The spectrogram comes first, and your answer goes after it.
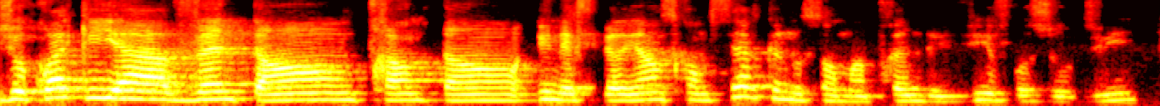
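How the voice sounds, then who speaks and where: A woman with a Cameroonian accent at medium pitch and moderate pace, with hardly any pauses, ordinary pitch variation and big swings in loudness. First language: Bulu (speaking French). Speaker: president of a translators' association. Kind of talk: interview.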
